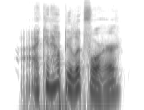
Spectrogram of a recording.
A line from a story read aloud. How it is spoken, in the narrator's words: stammered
